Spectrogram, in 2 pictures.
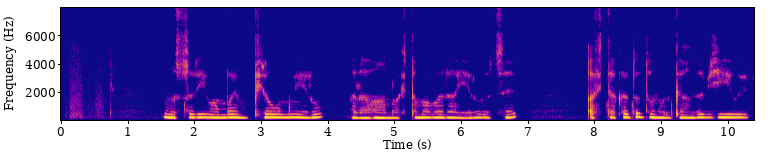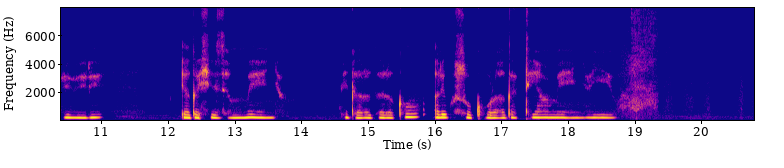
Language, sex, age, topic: Kinyarwanda, female, 25-35, health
